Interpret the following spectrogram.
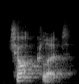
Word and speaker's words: chocolate: insufferable is four syllables chocolate is not chocolate unless you're Yogi Bear favorite is not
